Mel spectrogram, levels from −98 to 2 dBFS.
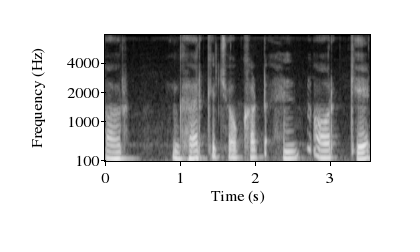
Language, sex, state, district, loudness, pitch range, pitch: Bajjika, male, Bihar, Vaishali, -17 LUFS, 145-160 Hz, 155 Hz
